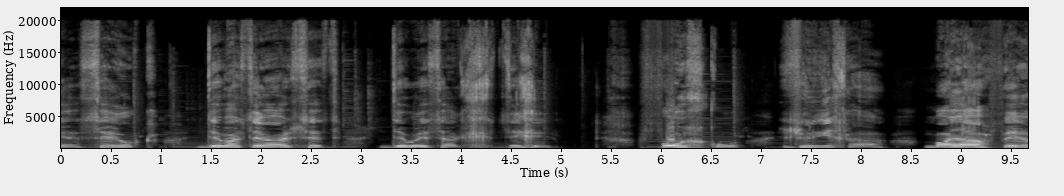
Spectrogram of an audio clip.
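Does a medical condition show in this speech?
Yes: cerebral palsy; atypical speech, somewhat worse now.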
